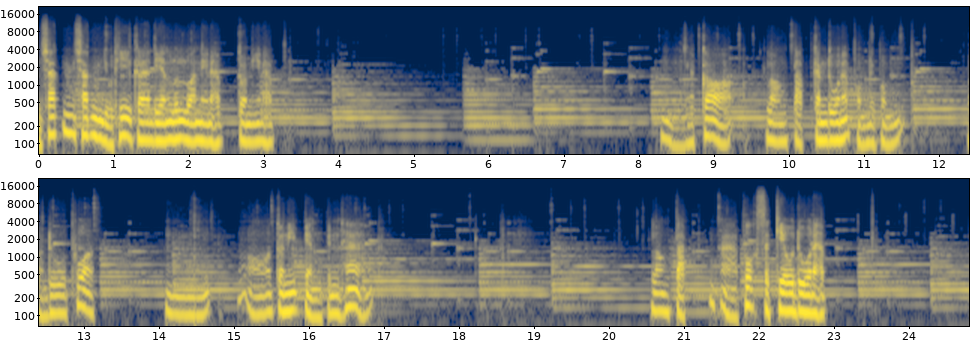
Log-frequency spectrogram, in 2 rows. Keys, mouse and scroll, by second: 1.3-2.6 drag, 3.6 z, 4.4 middle drag, 5.4 middle click, 5.9 middle drag, 6.4 middle drag, 7.1 middle click, 7.7 scroll up 1, 7.9 middle drag, 8.5 scroll down 1, 8.7 middle click, 9.3 middle click, 10.0-11.1 drag, 11.4-11.8 scroll up 1, 12.0 scroll down 1, 12.3 scroll up 1, 13.0 right click, 15.3 middle click, 16.6 right click, 17.0 middle click, 18.1-19.2 drag, 19.4 middle drag, 19.8 scroll up 1, 20.1-20.4 middle drag, 21.4-23.8 drag, 24.2 middle click, 24.6 a.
